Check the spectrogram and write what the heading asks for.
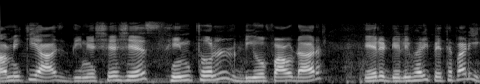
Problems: constant background noise, background conversations at intervals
